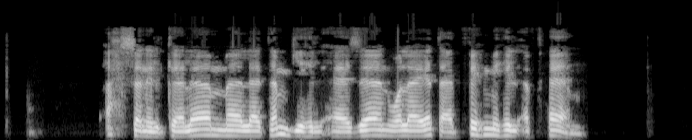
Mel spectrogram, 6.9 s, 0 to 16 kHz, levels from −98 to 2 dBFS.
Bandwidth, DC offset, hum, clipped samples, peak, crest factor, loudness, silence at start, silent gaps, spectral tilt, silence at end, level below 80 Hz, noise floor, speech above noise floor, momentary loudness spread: 7.6 kHz; under 0.1%; none; under 0.1%; 0 dBFS; 14 dB; -13 LUFS; 1.05 s; none; -7 dB/octave; 1.1 s; -62 dBFS; -84 dBFS; 72 dB; 9 LU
